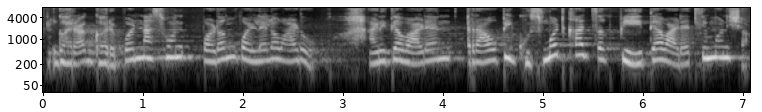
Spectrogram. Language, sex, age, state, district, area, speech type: Goan Konkani, female, 18-30, Goa, Canacona, rural, spontaneous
